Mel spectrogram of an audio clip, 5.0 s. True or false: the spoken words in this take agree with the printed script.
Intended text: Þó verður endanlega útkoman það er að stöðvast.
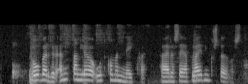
false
